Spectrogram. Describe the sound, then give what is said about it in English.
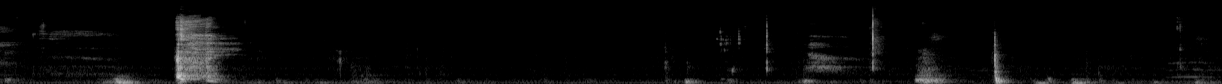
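A person coughs sharply and loudly, followed after a pause by several smaller throat noises, clicks and muffled bursts scattered across the rest of the quiet recording. “I wasn't coughing earlier this morning, I swear.”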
